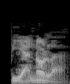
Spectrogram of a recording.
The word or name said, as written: pianola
